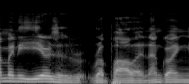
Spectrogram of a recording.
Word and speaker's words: Rapala: Uh, we're, we're slowly, slowly getting uh, Americans to say the name of that lure company right, which is Rapala. And actually, it's that guttural northeastern European that uh, Americans can't even really pronounce.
